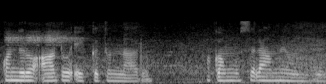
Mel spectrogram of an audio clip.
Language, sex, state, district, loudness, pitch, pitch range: Telugu, female, Andhra Pradesh, Sri Satya Sai, -19 LUFS, 175 Hz, 165-185 Hz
